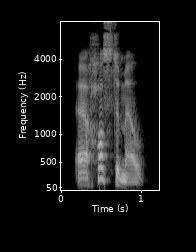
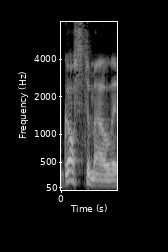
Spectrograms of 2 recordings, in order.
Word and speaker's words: Hostomel: And it was a helicopter assault which the Russians chose to use to try and take this key airport northwest of Kyiv, Hostomel, or Gostomel, if you want the more Russian pronunciation.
